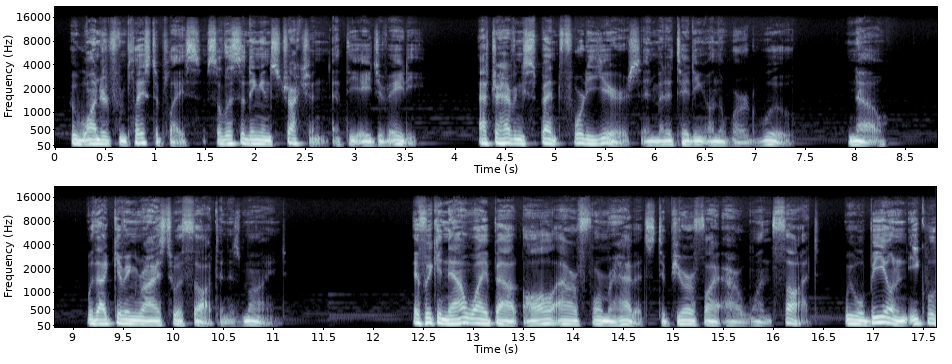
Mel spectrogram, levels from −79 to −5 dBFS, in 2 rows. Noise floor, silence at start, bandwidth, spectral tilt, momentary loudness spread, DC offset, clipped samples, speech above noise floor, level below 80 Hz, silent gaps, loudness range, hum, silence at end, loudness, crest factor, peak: -57 dBFS; 0.15 s; 17 kHz; -5 dB/octave; 11 LU; under 0.1%; under 0.1%; 40 dB; -44 dBFS; none; 3 LU; none; 0 s; -17 LUFS; 18 dB; 0 dBFS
